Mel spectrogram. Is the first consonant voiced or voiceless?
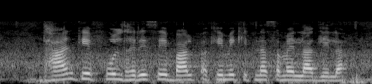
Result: voiced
